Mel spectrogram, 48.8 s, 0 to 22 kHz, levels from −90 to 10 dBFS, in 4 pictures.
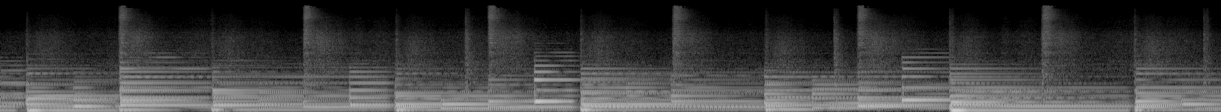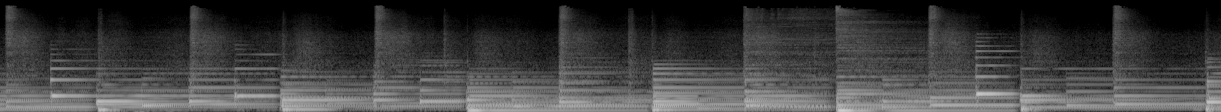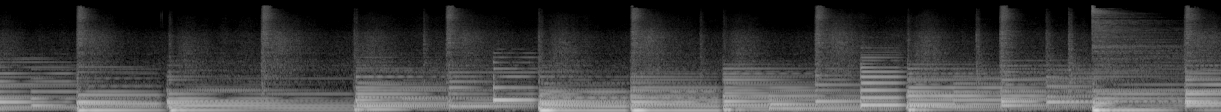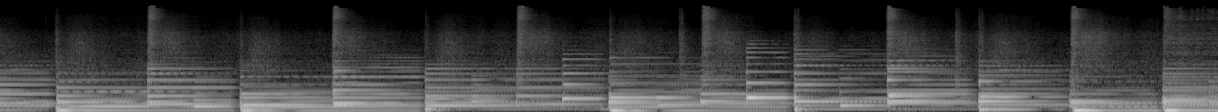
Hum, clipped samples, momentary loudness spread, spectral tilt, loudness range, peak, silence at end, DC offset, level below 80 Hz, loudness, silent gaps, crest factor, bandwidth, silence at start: none; under 0.1%; 10 LU; -8 dB/octave; 3 LU; -4 dBFS; 0 s; under 0.1%; -30 dBFS; -24 LUFS; none; 20 dB; 17.5 kHz; 0 s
